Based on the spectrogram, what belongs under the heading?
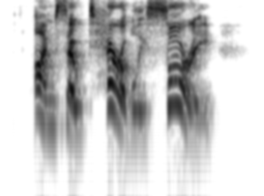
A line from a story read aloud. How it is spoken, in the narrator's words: Botan gasped to Madame Hooch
